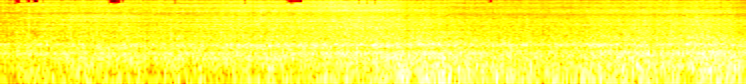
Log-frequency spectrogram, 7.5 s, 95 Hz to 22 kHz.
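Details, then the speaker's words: 1978 Mercury Marquis Brougham, 400 V8, after new fuel pump and filter, on a trailer; revving with uneven lumpy beat and irregular stumbles, missing badly and running rough, some spitting. "so let's see if we can accelerate it any without falling off the trailer [Applause] man there's stuff flying in my eyes sure is running rough now"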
